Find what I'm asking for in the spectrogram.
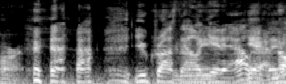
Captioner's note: driver laughs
